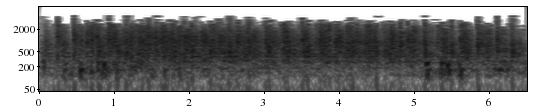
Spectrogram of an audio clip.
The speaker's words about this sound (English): That applause, by the way, was made by a Washington, D.C. coffeehouse audience that had started out by booing and hissing.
